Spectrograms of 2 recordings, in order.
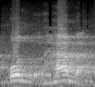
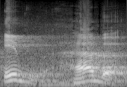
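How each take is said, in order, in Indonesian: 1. Kata ini diawali dengan vokal u. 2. Kata ini diawali dengan vokal i. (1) "nggak boleh dibaca udhhab, nggak bisa" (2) "ntar fi'il amarnya idhhab"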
